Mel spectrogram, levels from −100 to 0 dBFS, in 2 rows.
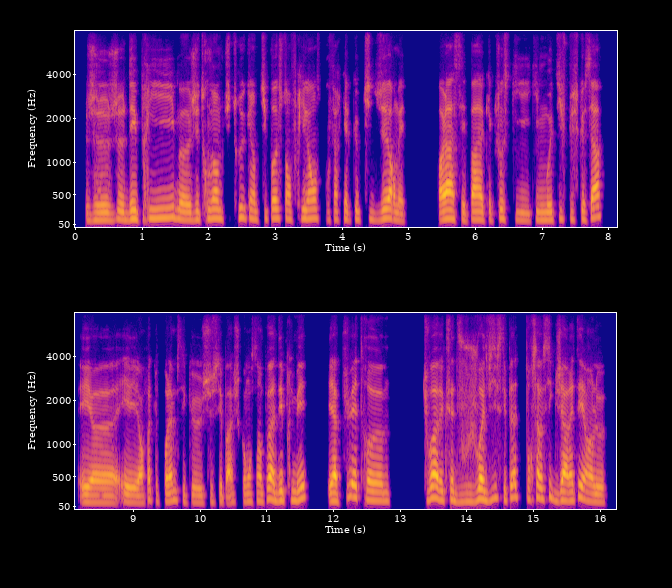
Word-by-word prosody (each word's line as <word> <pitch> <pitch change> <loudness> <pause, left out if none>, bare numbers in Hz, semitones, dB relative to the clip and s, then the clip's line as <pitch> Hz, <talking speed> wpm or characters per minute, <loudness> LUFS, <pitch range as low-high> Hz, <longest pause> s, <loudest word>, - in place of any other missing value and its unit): je 115 +2 -2
je 115 +4 -5
déprime, 140 +4 -1
heu, 120 -2 +2
j'ai 120 +2 -4
trouvé 135 +3 -3
un 140 - 0
petit 125 - -10
truc, 150 -2 -6
un 130 -2 -2
petit 120 - -8
poste 140 +2 -1
en 130 - 0
freelance 135 +2 -2
pour 120 - -19
faire 125 -1 -8
quelques 125 -1 -6
petites 115 0 -10
heures 140 -2 +4
mais 105 -3 -4 0.5
voilà, 135 -1 +8
c'est 115 -2 -8
pas 125 -1 +3
quelque 110 -1 -13
chose 135 -2 -5
qui 110 -2 -9
qui 120 - -8
me 115 - -3
motive 120 +3 -4
plus 125 -3 -10
que 130 - -5
ça 155 +6 +2 0.2
et 115 0 +1
heu 110 -1 +2
et 110 -3 +1
en 105 - +3
fait 150 - -4
le 125 - -12
problème 125 +5 +2
c'est 120 -4 -12
que 110 0 -5
je 110 +2 -8
sais 110 - -7
pas, - - +2
je 120 - -13
commence 120 +1 -6
un 130 -1 0
peu 165 - +4
à - - +5
déprimer 140 +6 -1 0.3
et 130 - +4
à 130 - +10
plus 190 +10 -3
être, 180 -5 +1
heu, 135 -2 +2 0.5
tu - - -9
vois, 180 +2 +9
avec 145 -5 +5
cette 145 -5 -2
j 115 - -9 0.2
joie 155 +4 +7
de - - -2
vivre. 170 +6 -6
C'est - - -6
peut-être 190 +1 -1
pour 155 0 -8
ça 180 - +4
aussi 165 +3 -4
que 130 - -7
j'ai 140 - +4
arrêté, 135 +6 +4
hein, 130 -5 +2
le 115 -2 -2
130 Hz, 270 wpm, -24 LUFS, 115-140 Hz, 0.5 s, à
